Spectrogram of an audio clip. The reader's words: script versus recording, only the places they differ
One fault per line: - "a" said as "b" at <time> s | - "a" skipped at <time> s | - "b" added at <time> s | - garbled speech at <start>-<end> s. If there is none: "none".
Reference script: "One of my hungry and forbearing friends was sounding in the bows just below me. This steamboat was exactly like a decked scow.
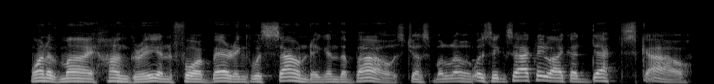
- "friends" skipped at 2.5 s
- "me This steamboat" skipped at 4.7 s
